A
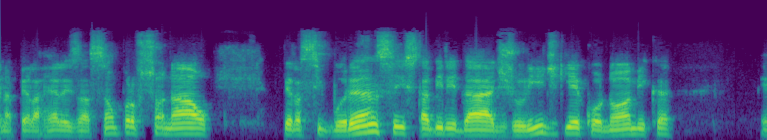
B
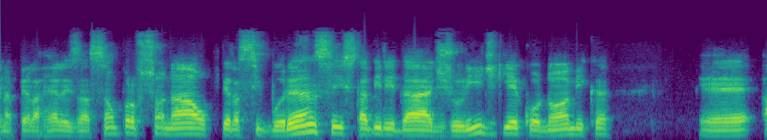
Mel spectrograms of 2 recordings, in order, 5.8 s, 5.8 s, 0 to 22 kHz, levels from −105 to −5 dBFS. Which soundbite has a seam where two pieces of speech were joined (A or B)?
B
